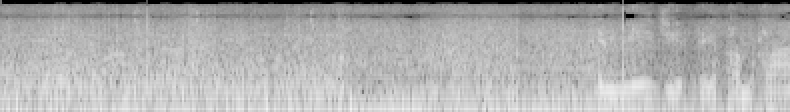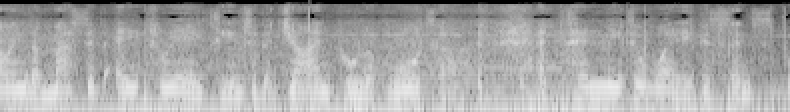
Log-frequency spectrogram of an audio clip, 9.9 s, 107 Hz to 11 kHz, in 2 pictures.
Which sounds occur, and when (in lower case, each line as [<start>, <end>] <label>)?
[0.00, 9.85] aircraft
[0.00, 9.85] music
[0.00, 9.85] water
[3.69, 7.80] man speaking
[7.95, 8.36] breathing
[8.39, 9.85] man speaking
